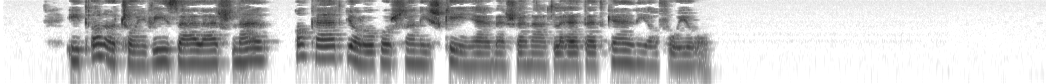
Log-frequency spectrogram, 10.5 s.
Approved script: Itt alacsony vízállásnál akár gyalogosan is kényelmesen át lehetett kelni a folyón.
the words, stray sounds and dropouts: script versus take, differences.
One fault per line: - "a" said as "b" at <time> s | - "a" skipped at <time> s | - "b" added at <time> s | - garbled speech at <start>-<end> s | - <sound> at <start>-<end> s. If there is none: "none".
none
